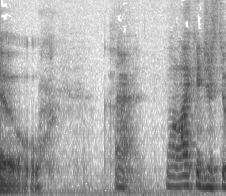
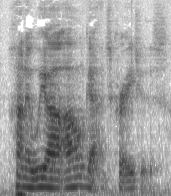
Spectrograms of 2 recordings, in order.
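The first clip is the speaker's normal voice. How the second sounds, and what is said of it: Gay Southern preacher voice. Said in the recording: “a gay Southern preacher voice”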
